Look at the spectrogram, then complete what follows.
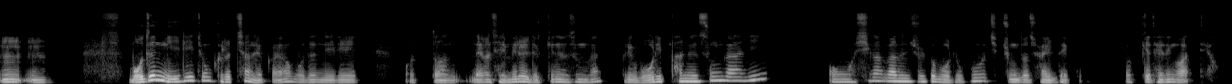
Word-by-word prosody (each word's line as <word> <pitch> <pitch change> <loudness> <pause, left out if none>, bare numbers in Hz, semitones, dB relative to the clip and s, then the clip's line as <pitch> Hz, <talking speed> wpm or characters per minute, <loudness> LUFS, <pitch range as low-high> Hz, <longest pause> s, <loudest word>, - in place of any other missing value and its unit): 음음 105 -3 +1 0.8
모든 190 - +8
일이 135 +8 +4
좀 175 0 -2
그렇지 120 -6 -3
않을까요? 100 +4 -1
모든 105 -2 -3
일이 100 0 -2 0.5
어떤 95 -2 -4
내가 110 0 -2
재미를 115 +3 +1
느끼는 110 +3 -3
순간, 115 +5 -4 0.2
그리고 105 -2 -3
몰입하는 125 +7 +2
순간이 185 - 0 0.6
어 120 -1 -2
시간 165 +7 -4
가는 145 -2 +4
줄도 130 -1 -1
모르고 110 +8 -3
집중도 110 -7 -2
잘 100 -1 -1
되고 - - -5 0.5
이렇게 110 +2 -4
되는 110 +1 -1
것 105 - 0
같아요. - - -7
115 Hz, 315 characters per minute, -26 LUFS, 105-140 Hz, 0.8 s, 모든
